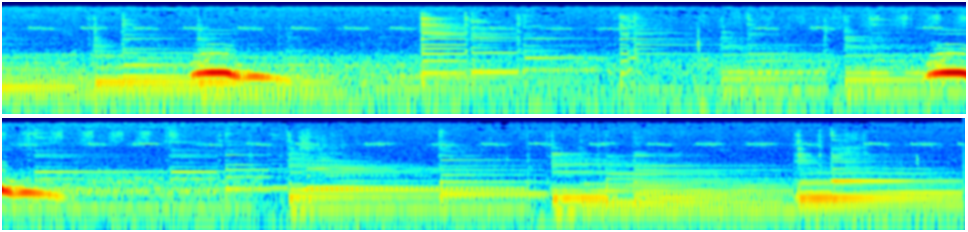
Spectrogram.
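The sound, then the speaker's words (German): An eagle owl gives two deep, loud hoots, spaced several seconds apart, over a steady background of layered humming tones. “Das war der Uhu.”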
